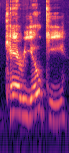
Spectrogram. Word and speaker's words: karaoke: So refreshing to hear someone pronounce karaoke correctly.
